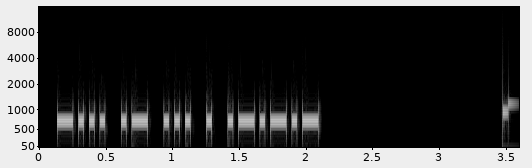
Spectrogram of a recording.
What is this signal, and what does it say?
Morse code, heard as a keyed tone, about 30 wpm, 700 Hz. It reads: BASE.
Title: Sentences from Top 1000 Words - Review Part 1 - 30wpm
